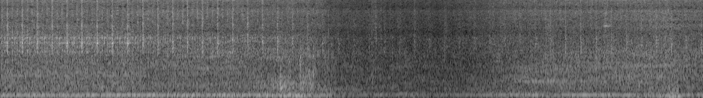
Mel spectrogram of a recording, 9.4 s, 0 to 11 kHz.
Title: 2006 Jeep Liberty 3.7l ticking noise (sticking lifter)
